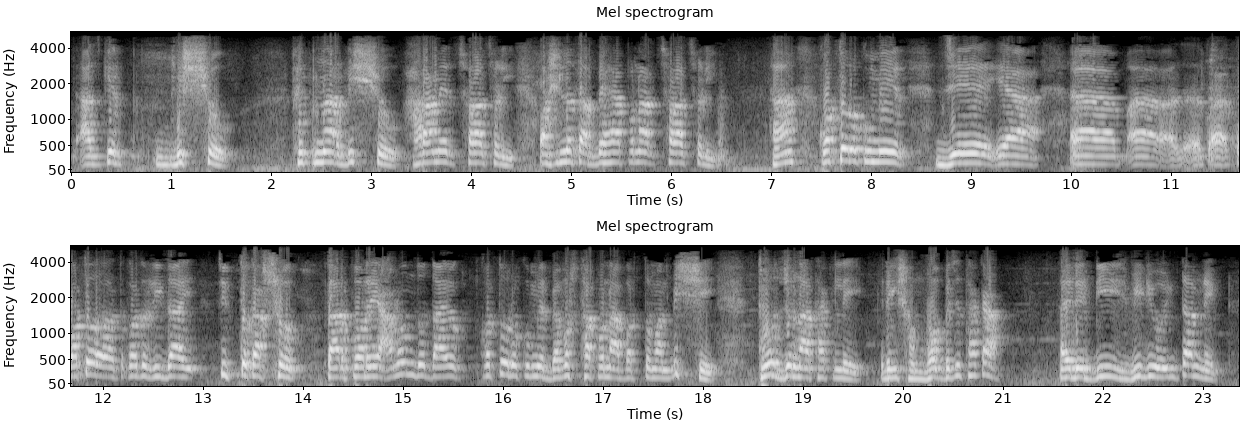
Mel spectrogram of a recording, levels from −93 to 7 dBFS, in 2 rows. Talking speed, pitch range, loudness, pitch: 90 wpm, 165-195 Hz, -11 LUFS, 185 Hz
